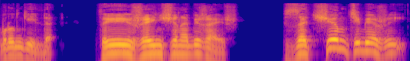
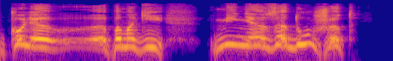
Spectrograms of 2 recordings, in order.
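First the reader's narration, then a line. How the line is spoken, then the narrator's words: Wheezing plea for help. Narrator (Russian): просипел, призывая на помощь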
